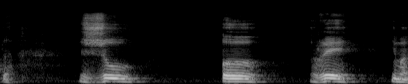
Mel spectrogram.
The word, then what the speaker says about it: jouerai: là 3 syllabes là jouerai, nhưng mà người ta không phát âm syllabe ở giữa bởi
